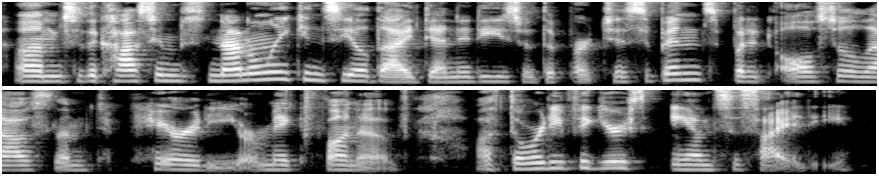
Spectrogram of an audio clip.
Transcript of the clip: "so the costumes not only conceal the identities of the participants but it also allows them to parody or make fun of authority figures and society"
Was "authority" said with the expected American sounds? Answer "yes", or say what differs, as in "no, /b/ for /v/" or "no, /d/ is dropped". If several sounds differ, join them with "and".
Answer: yes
